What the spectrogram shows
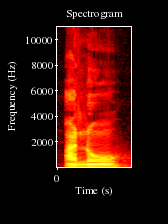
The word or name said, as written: anu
